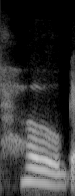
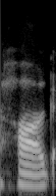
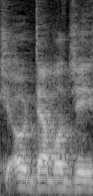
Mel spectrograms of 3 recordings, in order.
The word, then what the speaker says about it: Hogg: just wanted to say it's pronounced Hogg and not Hogg. I apologize. I really should have said something before this all started. Whoops. Yeah. Sorry about that. But okay, yeah. Sorry, guys. The mispronunciation on the name. It's Hogg, so it's a little deceptive. It's a really common mistake.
